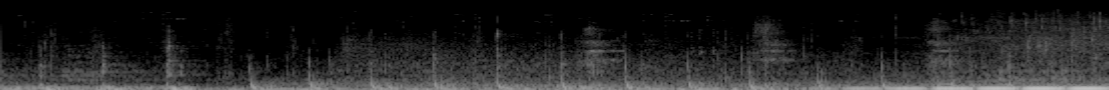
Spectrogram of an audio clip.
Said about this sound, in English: I swear I keep hearing footsteps.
